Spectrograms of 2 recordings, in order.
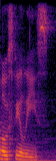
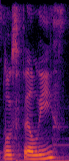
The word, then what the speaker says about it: Los Feliz: So the first part of that, I went to a diner in Los Feliz. Los Feliz? It's spelled Feliz, but it's not.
